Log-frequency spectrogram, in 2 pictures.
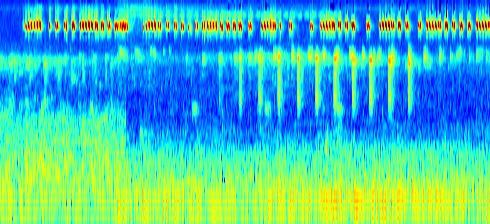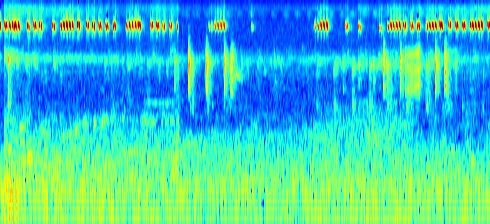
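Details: Crickets in rice fields give high, pulsed chirping trills that drop out for a few moments and then resume in uneven bursts, with a quieter background hum and scattered ticking.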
